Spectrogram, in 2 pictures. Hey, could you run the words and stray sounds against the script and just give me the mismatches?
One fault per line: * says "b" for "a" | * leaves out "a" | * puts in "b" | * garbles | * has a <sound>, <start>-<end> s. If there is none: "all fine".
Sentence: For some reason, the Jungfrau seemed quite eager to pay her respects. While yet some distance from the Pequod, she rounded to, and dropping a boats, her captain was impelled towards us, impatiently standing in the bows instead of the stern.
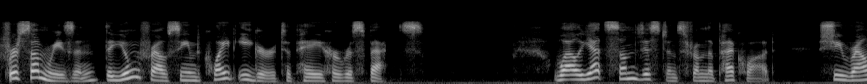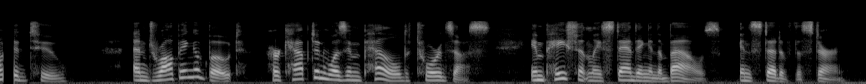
* has a dropout, 8.7-8.8 s
* says "boat" for "boats"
